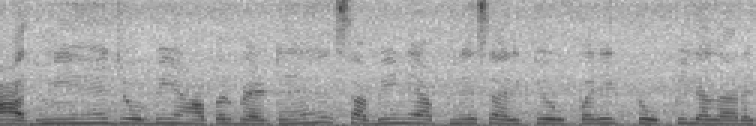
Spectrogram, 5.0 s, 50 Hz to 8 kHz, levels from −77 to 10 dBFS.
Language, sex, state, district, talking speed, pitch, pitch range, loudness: Hindi, female, Haryana, Charkhi Dadri, 215 wpm, 260 Hz, 245-265 Hz, -19 LUFS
